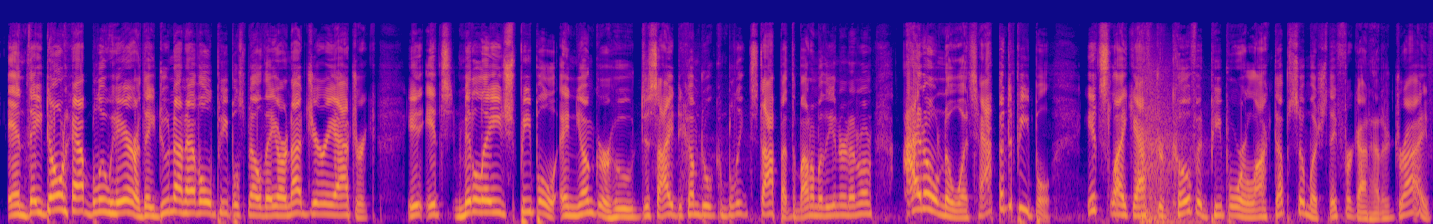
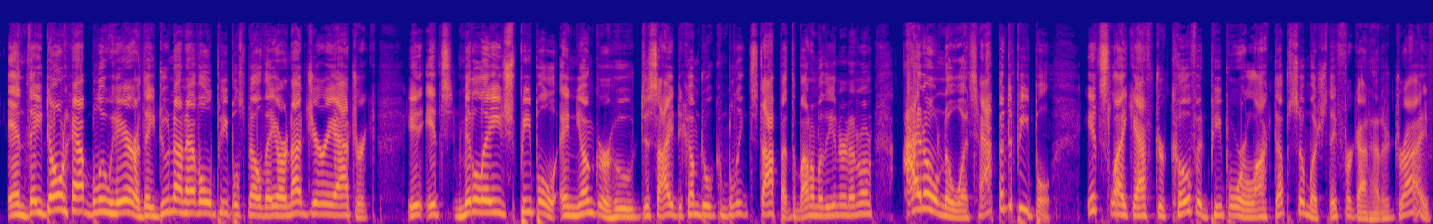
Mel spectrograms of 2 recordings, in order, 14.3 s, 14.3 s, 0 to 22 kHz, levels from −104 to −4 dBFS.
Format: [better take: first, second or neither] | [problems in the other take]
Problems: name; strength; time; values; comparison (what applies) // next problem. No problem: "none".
second | door banging; noticeable; at 11 s; peak 9 dB below the speech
